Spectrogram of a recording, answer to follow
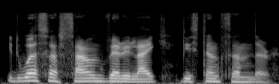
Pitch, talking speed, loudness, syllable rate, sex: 130 Hz, 170 wpm, -19 LUFS, 4.2 syllables/s, male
